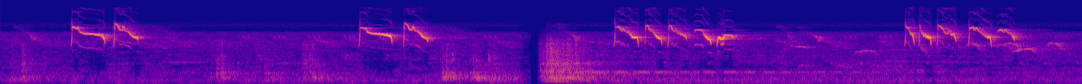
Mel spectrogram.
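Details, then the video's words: White-eye repeating short clusters of high, sliding whistled notes every second or two, with a brief break and a soft bump midway. "Plecimu Langsung Nyaut, Dengar suara burung Pleci yg satu ini"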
